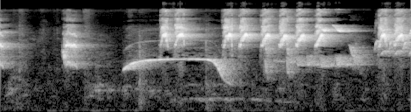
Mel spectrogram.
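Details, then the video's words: Hill blue flycatcher, locally tledekan gunung, in daily song: a long level whistle that slides downward, followed by a fast even series of high, ringing chirped notes. "Kicauan harian Tledekan gunung"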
